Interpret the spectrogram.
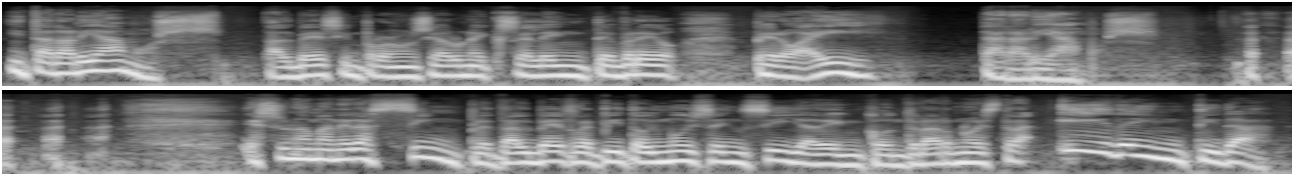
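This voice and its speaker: A middle-aged man preaching a radio sermon as a pastor, emphatic, stretching key words and dropping to a hush at climaxes. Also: medium pitch, expressive, a little slow, no echo. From Colombia.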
